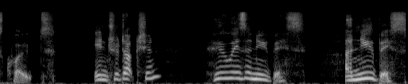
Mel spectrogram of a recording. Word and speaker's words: Anubis: Anubis, pronounced Anubis, is one of the most ancient Egyptian gods, predating even the rise of Osiris worship.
